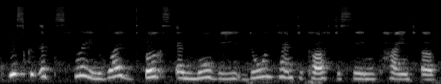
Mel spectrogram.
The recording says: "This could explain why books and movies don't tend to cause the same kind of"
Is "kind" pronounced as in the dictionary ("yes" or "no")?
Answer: yes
